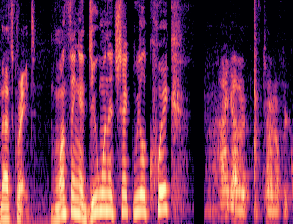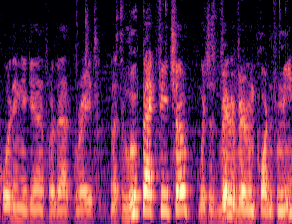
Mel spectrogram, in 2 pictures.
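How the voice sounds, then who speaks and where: Over noticeable background noise, a man with a fairly high voice talks at a moderate pace, his pitch swinging very widely and his loudness rising and falling sharply. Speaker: music production youtuber. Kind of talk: gear unboxing tutorial. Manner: loud at start, quieter as video goes on.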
